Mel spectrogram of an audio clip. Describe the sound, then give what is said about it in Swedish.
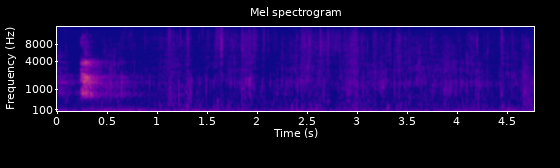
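A long leash and a collar being fitted on an older female dog on a large meadow: soft rustling and handling noises, opened by one brief, sharp yelp-like sound, then steady low fumbling. “Nu blir det en lång lina och ett halsband på henne.”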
